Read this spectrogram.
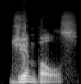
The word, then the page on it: gimbals: American English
